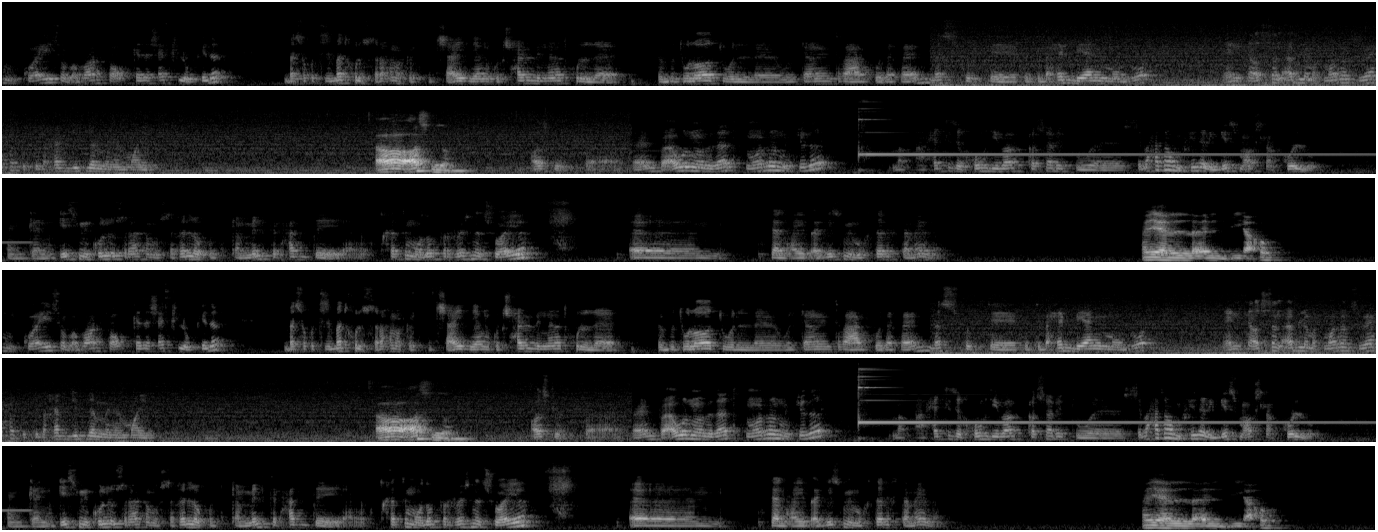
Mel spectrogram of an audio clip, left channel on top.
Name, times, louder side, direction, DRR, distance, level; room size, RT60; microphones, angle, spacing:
voice 1, 0.0-2.2 2.8-6.1 6.6-11.5 12.2-15.3 19.0-22.0 22.6-26.9 27.5-33.2 33.7-34.7 35.2-36.9, right 1 dB, 35° right, 7 dB, 1.1 m, -35 dB
Rain, 9.3-20.0, equal, 15° left, 1.5 m, -46 dB
voice 2, 17.5-18.4 38.9-40.2, left 3 dB, 55° left, 7 dB, 1.4 m, -24 dB
sound 1, 20.0-27.8, right 5 dB, 55° right, 1.2 m, -40 dB
12.5 x 8.7 x 2.3 m, 0.41 s
head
